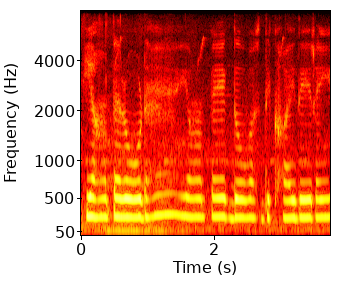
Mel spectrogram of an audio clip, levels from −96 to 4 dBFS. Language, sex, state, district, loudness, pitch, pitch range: Hindi, female, Madhya Pradesh, Katni, -16 LUFS, 245 Hz, 240-250 Hz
